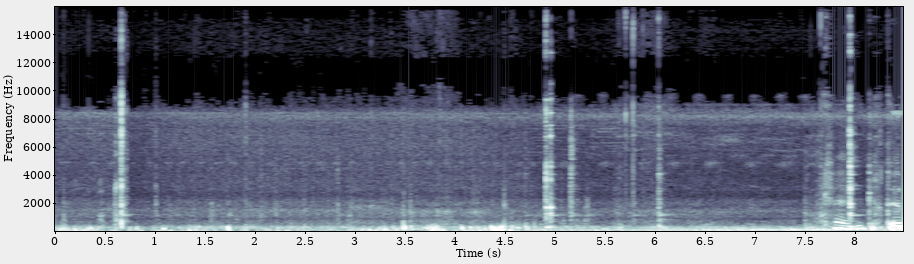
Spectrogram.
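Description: A small metal clip clicks as fingers work it loose.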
